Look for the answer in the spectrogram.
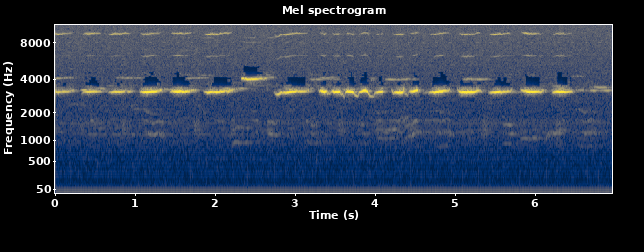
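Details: Domestic canary, a male kept indoors, singing a sustained run of bright whistled trills and rolling notes, pulsing about twice a second with steady high tones throughout.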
